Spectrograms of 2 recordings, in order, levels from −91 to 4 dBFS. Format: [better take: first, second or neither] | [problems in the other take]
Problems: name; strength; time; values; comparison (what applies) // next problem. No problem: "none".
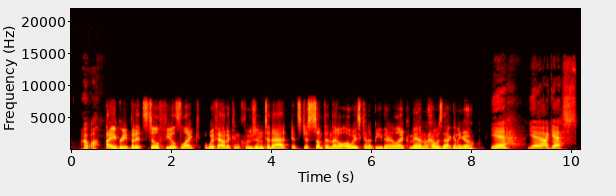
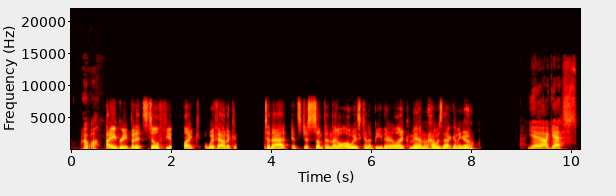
first | audio cutting out; at 2 s, at 3.5 s for 0.5 s and at 8 s for 1 s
